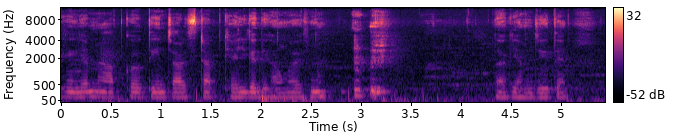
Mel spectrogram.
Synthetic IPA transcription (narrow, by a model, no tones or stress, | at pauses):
ekʰẽːŋɡemɛ̃aːpkot̪iːnt͡ʃaːɾsʈɛːpkʰeːlked̪ɪkʰaːũːŋɡaɪsmẽ | baːk̬iɦɐmd͡ʒiːt̪ɦẽː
